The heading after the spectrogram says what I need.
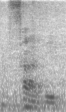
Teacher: So tzaddik, you just kind of blend them together. You put your tongue at the back of the teeth, just like you're going to make the t sound, and then say a z sound instead. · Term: tz sound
